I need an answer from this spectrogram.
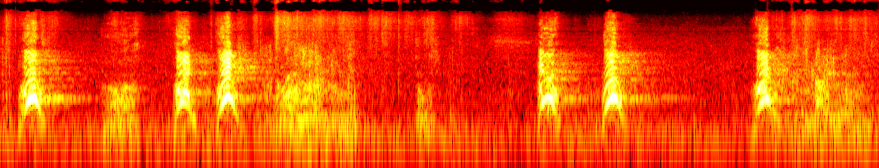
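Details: Doberman Kai and boxer/bulldog Maddie at play, burning off energy: sharp single barks in pairs, around seven in all, between softer grumbling growls.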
